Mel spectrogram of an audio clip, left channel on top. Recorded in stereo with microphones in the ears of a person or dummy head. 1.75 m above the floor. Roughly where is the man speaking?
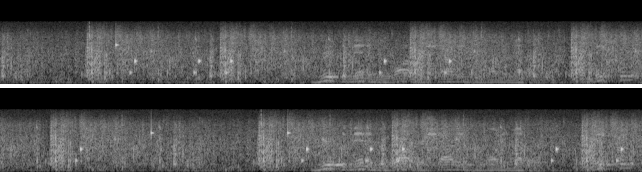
Centre.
